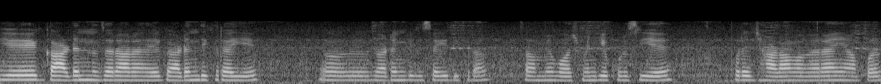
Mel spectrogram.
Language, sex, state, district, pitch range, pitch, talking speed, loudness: Hindi, female, Punjab, Pathankot, 190-200 Hz, 195 Hz, 190 wpm, -19 LUFS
